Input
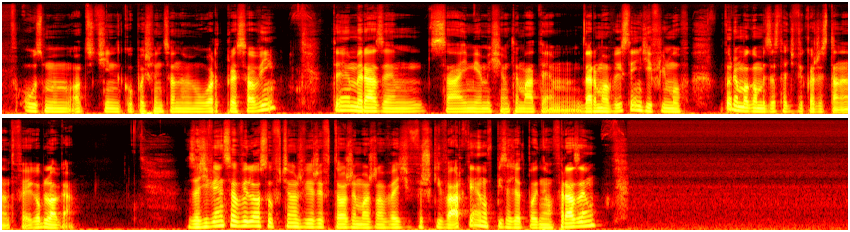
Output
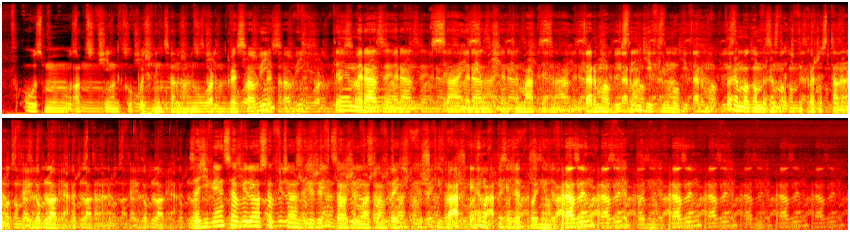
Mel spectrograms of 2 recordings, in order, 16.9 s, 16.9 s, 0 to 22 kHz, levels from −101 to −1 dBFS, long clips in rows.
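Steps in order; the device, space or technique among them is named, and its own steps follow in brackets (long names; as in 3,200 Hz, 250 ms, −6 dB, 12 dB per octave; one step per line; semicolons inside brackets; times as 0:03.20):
multi-head tape echo (echo machine with several playback heads 357 ms, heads first and third, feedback 47%, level −8 dB; tape wow and flutter 15 cents)
level −1 dB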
